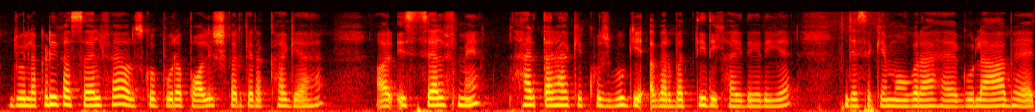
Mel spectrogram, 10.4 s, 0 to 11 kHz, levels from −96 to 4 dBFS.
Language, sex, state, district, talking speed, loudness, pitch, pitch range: Hindi, female, Chhattisgarh, Bilaspur, 190 wpm, -26 LUFS, 195 Hz, 185-210 Hz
